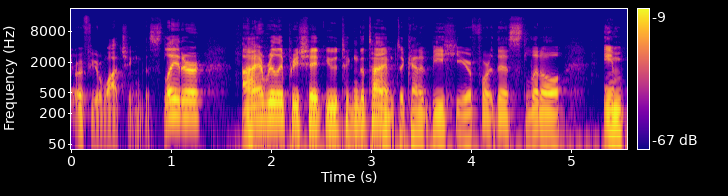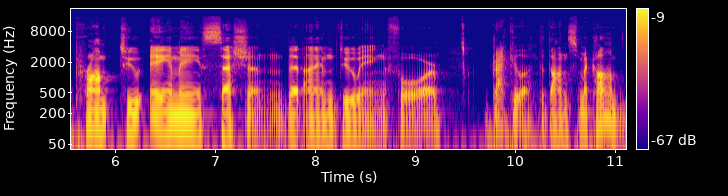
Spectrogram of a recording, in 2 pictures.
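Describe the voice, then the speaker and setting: A man's voice: low voice, very animated, moderate pace, fairly bright tone, clean tone. A man hosting a casual livestream Q&A, talking informally and thinking aloud as he corrects himself. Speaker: podcast writer-director hosting a livestream Q&A.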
